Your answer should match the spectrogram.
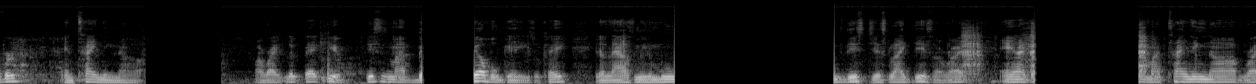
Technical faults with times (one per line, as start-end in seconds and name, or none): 0.00-12.56 video or display buzz
1.45-2.22 rebuffering stall
4.22-4.74 rebuffering stall
6.74-8.34 rebuffering stall
10.34-11.39 rebuffering stall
